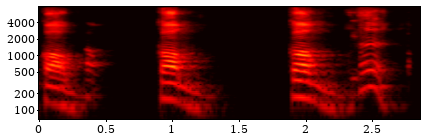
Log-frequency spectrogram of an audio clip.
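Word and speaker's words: comb: বলি চিরুনি কম তো এই কমটাকে কিন্তু এখানে আমরা বলব সি ও এমবি তো বিটাকে বলবো না কম বলব এই বিটাকে বলা যাবে না এটাকে জাস্ট আমরা বলব কম কম কম এটাকে কিন্তু আমরা সাইলেন্ট রাখবো কম বিটা বলবো না যেমন সুনামি সুনামি লিখতে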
